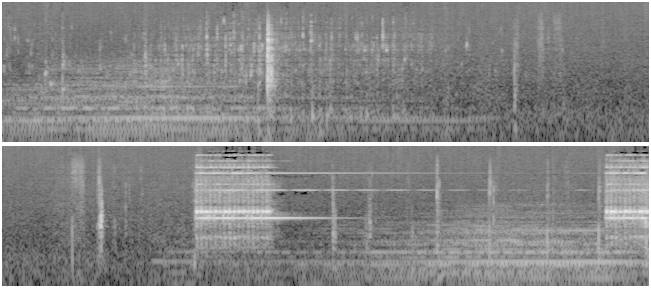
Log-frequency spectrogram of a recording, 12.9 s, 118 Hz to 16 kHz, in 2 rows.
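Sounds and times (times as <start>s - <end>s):
low hum: 0.0s - 12.9s
telephone ringing: 8.4s - 12.9s.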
